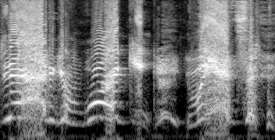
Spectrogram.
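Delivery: very high yell at full voice, very loud. Retelling a cartoon gag where characters yell at their dad: imitating yelling. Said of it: "they're yelling at him like".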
